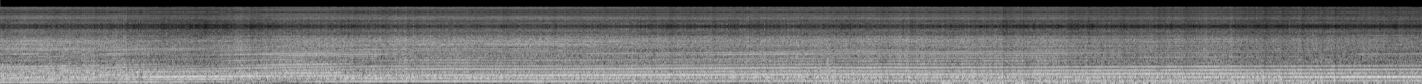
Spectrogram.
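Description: A kart engine buzzes loudly close by, its pitch rising as it speeds up.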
